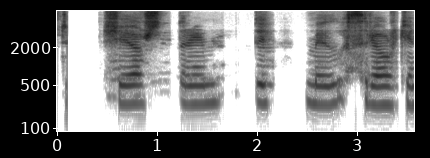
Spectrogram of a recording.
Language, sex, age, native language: Icelandic, male, 7, Icelandic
